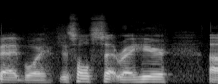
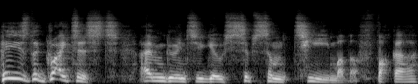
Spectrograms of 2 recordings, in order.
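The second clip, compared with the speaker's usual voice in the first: terrible put-on English accent; 3 semitones higher than usual. The speaker jokes about a comic book figure, in a bad English accent. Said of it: "That's my that's my English accent".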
